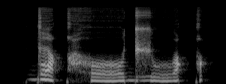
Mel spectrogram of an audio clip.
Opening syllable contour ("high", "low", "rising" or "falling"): falling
